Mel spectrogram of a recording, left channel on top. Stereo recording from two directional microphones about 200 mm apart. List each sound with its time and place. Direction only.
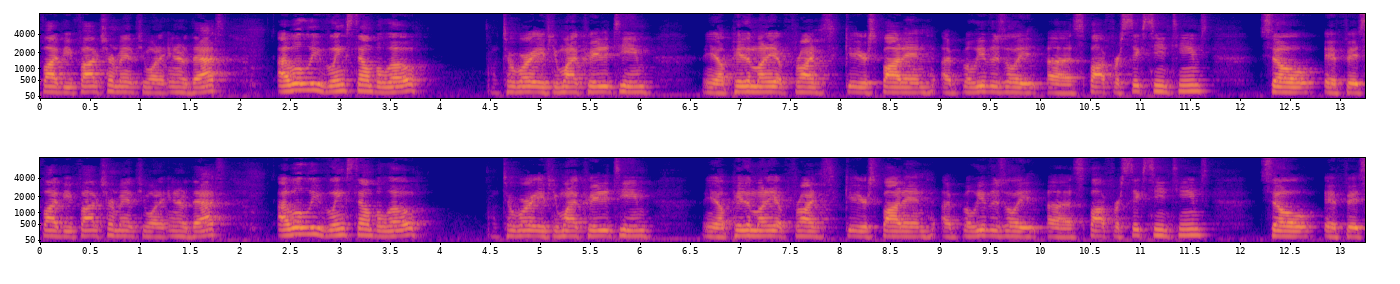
0.0 s speech: 5° left (ahead or behind)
